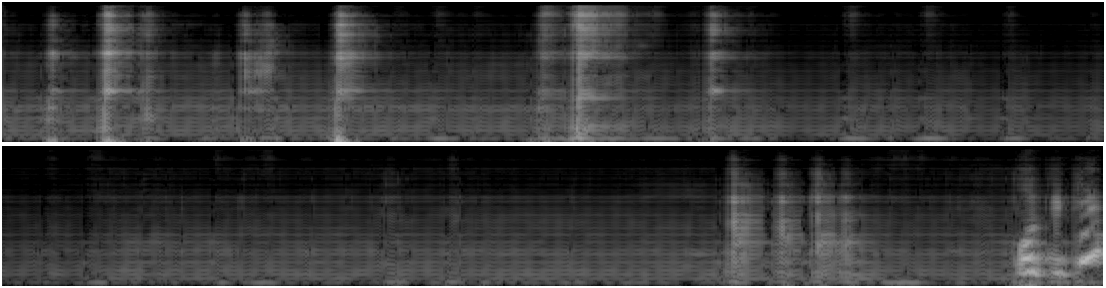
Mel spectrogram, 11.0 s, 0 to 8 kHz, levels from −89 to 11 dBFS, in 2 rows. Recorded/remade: remade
